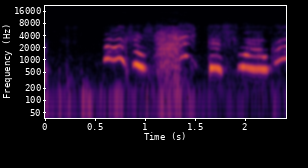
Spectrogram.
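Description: A high-pitched, cartoonish voice making a run of short wordless cries that rise and fall in pitch, with a brief hiss about a second in.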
